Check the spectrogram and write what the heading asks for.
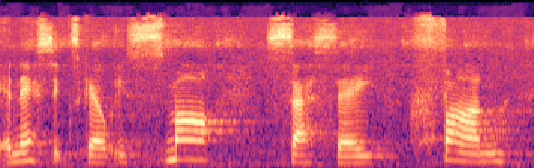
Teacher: using that vocalized dark L on girls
